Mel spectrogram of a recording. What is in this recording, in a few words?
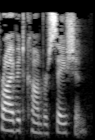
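"private conversation", English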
